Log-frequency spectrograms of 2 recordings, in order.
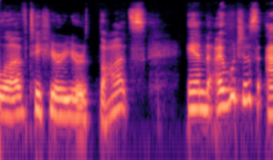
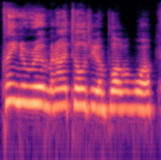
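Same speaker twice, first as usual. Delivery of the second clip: mock scolding, higher and faster; 4 semitones higher than usual. Recalling how her mother disciplined them as children, imitating mother's scolding. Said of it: "disciplining us as children".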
